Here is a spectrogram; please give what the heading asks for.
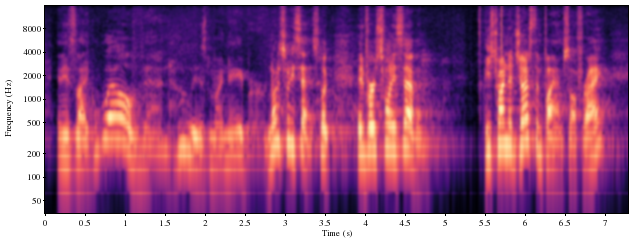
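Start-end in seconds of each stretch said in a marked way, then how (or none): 0.6-2.6 play-acted, kind of smug, drawn-out, swooping tone. Retelling a man's reply to Jesus, imitating a smug tone. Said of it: "he gets kinda smug".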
